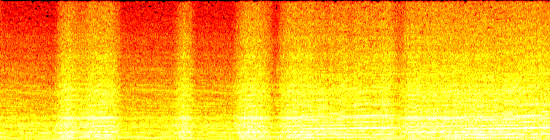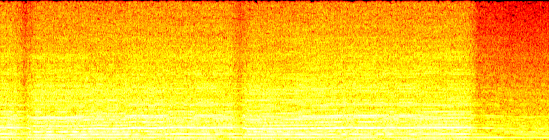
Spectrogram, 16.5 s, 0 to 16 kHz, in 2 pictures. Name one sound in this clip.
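A two-stroke 250cc racing motorcycle engine screams at high revs, shifting up through the gears.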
